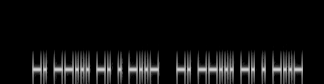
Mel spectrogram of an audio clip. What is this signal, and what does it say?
Morse code, heard as a keyed tone, about 44 wpm, 700 Hz. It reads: N7NEX N7NEX
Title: USA Call Signs Repeated 2x 45wpm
